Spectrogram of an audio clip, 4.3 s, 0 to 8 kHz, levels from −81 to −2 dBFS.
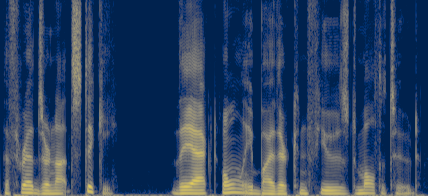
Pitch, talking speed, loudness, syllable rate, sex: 130 Hz, 170 wpm, -20 LUFS, 5.5 syllables/s, male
